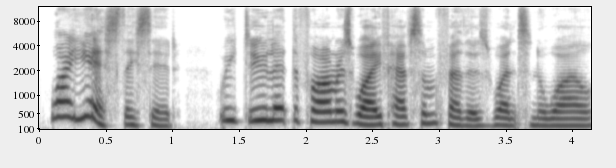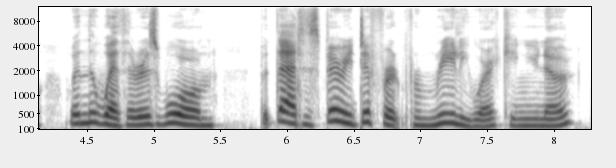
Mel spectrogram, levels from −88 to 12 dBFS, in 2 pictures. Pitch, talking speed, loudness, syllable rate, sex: 230 Hz, 230 wpm, -18 LUFS, 5.7 syllables/s, female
